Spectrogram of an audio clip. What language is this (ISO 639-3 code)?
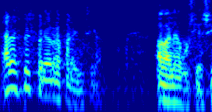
cat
